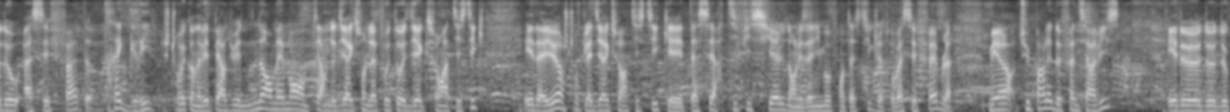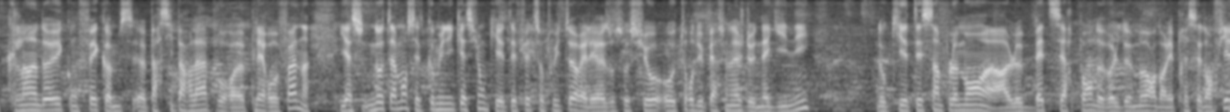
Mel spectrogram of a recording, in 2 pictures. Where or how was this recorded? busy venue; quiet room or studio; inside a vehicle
busy venue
